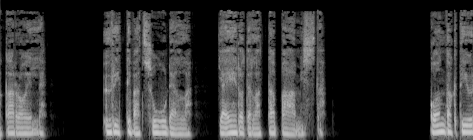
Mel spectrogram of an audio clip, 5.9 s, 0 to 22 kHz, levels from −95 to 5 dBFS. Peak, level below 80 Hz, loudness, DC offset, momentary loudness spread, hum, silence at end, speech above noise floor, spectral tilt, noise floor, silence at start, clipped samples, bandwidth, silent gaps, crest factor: -4 dBFS; -60 dBFS; -23 LUFS; under 0.1%; 11 LU; none; 0 s; over 68 dB; -5 dB/octave; under -90 dBFS; 0 s; under 0.1%; 17 kHz; none; 20 dB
